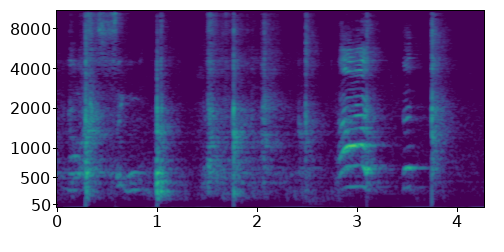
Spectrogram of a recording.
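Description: Soundtrack of a promotional video played over a room's loudspeakers: voices that are not picked up as words, broken by several sharp knocks or slaps.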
